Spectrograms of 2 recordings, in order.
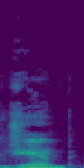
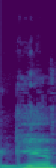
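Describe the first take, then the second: First: The word begins with a J sound. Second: The word begins with a hard G sound. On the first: This is the correct pronunciation. The speaker calls it right. "I think it's correctly pronounced jib" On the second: This is how some people say it. The speaker calls it wrong. "Some people pronounce it the gib"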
